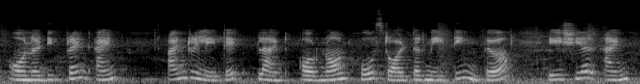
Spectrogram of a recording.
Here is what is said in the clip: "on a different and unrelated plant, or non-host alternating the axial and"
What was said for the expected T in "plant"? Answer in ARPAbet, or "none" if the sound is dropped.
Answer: T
